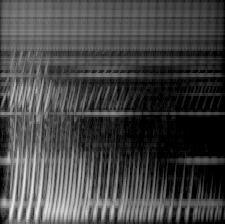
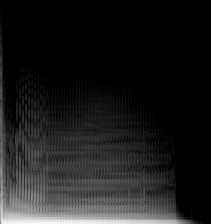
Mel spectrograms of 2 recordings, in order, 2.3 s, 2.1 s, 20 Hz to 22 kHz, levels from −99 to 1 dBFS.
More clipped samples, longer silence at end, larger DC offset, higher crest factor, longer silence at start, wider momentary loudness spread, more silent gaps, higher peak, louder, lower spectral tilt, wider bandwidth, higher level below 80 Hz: second, under 0.1% vs 0.6%; first, 0.95 s vs 0.35 s; neither; first, 16 dB vs 8 dB; about the same, 0 s vs 0 s; first, 21 LU vs 15 LU; neither; second, -4 dBFS vs 0 dBFS; about the same, -16 LUFS vs -15 LUFS; second, -6 dB/octave vs -14 dB/octave; first, over 20 kHz vs 0.6 kHz; second, -68 dBFS vs -8 dBFS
